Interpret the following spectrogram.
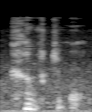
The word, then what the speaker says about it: comfortable: to bowl um we we throw sort of half an r in there again word that's been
